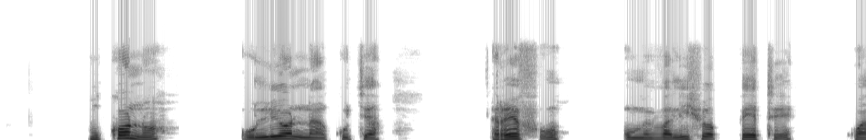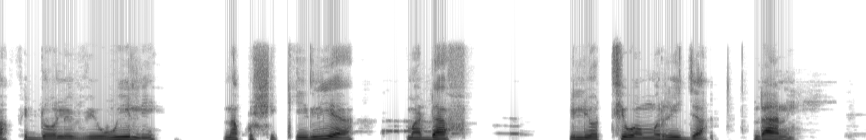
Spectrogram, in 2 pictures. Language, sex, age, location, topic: Swahili, male, 25-35, Mombasa, agriculture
